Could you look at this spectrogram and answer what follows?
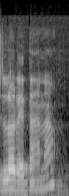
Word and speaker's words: Loredana: fun stuff after that my name is loredana this is how you pronounce it or short version Lori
